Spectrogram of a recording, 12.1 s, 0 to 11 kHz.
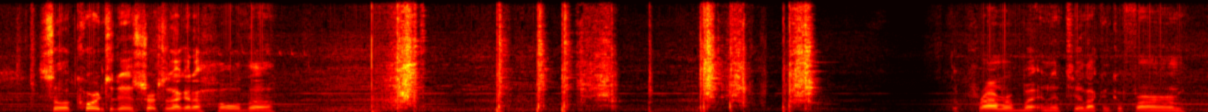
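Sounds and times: grill fan humming: 0:00.0 - 0:12.0
knocks and scrapes on steel grill: 0:05.0 - 0:08.3.

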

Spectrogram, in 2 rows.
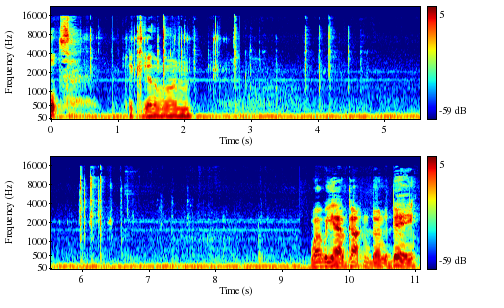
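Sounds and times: steady low hum: 0:00.0 - 0:11.0
metal parts clicking and tapping: 0:00.1 - 0:04.8, 0:05.9 - 0:07.4.

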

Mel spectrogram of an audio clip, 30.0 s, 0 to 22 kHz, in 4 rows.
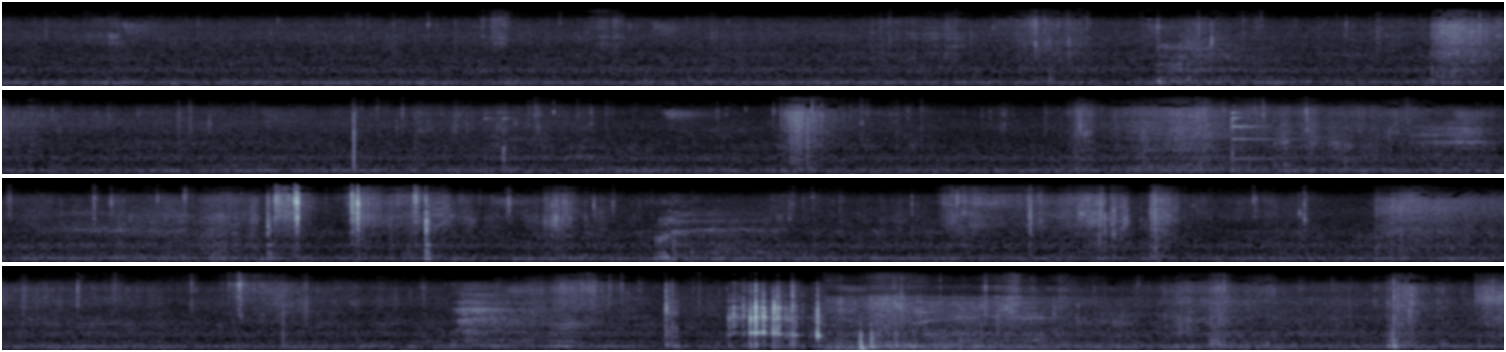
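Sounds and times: knife peeling fibrous skin: 0:16.2 - 0:18.0
grass rustling: 0:21.9 - 0:30.0.

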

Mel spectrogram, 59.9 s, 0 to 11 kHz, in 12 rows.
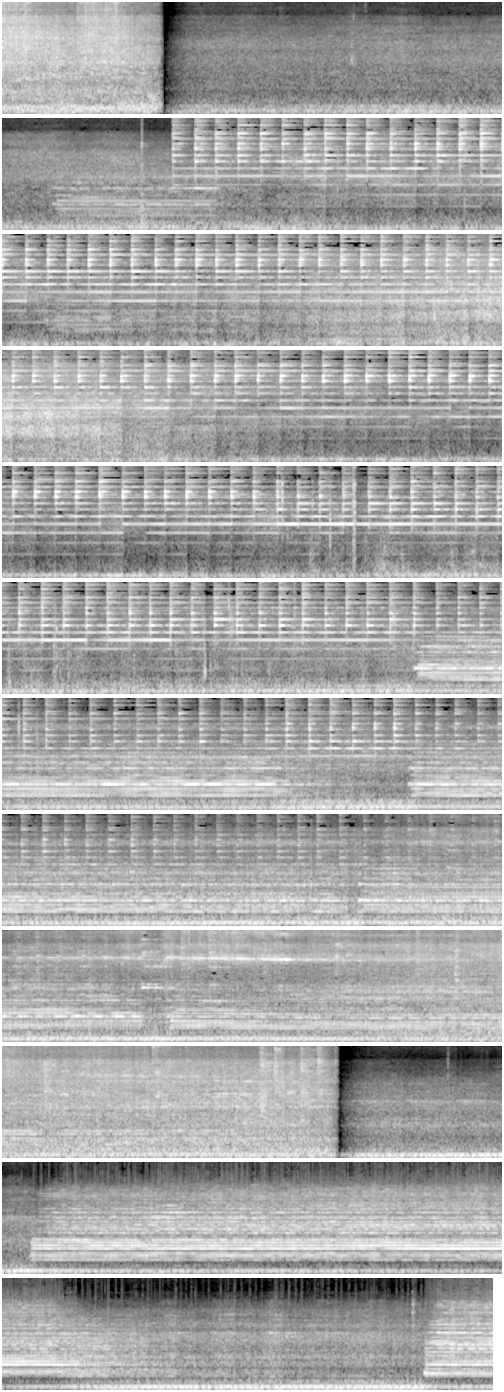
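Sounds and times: train rumbling: 0:00.0 - 0:59.9
train horn blasts: 0:05.4 - 0:07.4, 0:10.4 - 0:14.6, 0:29.1 - 0:47.1, 0:50.3 - 0:56.8, 0:59.2 - 0:59.9.

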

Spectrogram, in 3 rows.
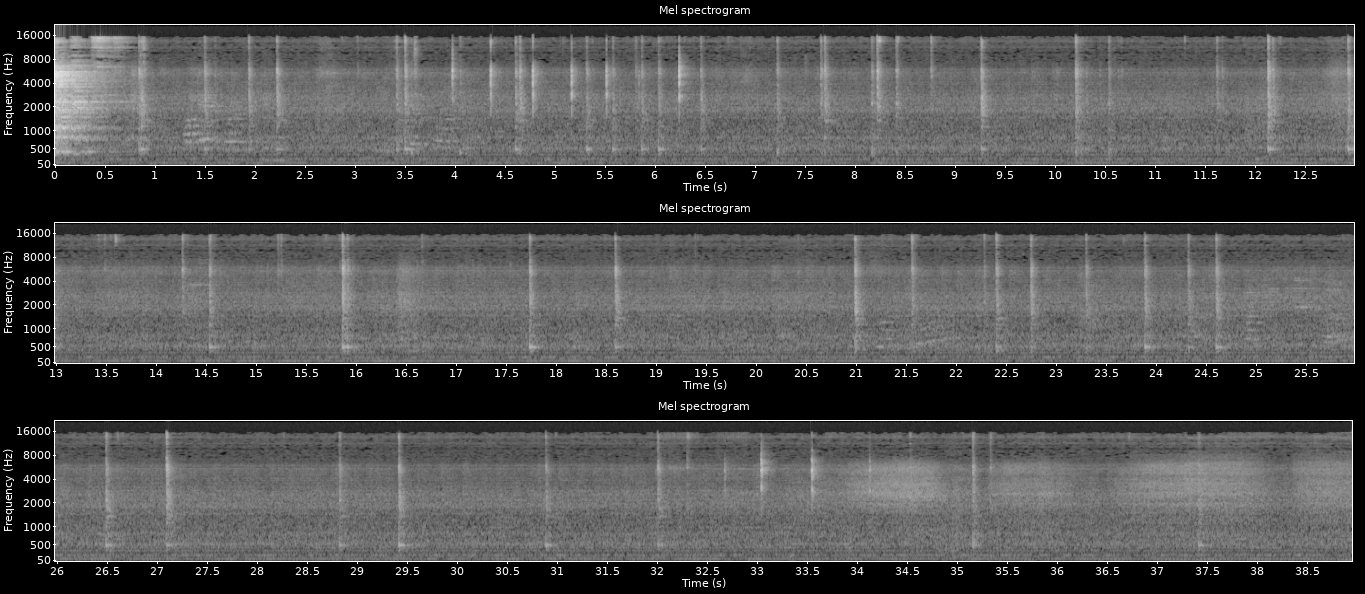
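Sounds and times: steady low hum: 0:00.0 - 0:38.9
light clicks and taps: 0:03.0 - 0:06.6, 0:21.0 - 0:24.8.

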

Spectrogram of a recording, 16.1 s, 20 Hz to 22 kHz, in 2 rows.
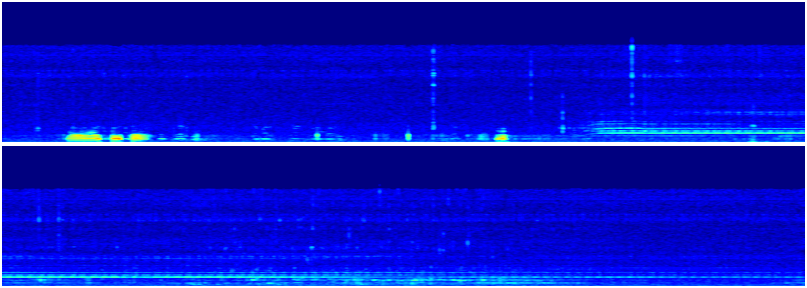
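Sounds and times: electric motor whine underwater: 0:05.6 - 0:16.0.

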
